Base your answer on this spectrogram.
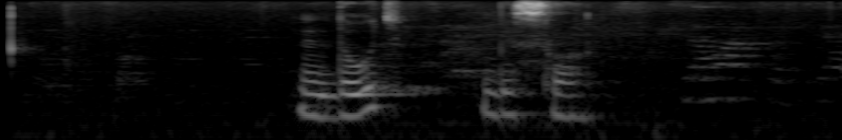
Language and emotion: Russian, neutral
